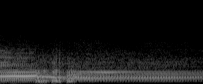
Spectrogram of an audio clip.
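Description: A car engine note holding steady, dropping in pitch about half a second in, then fading out.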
